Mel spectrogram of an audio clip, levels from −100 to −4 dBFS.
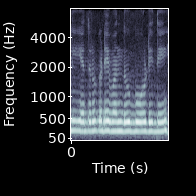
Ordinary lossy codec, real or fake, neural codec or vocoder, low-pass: none; real; none; none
